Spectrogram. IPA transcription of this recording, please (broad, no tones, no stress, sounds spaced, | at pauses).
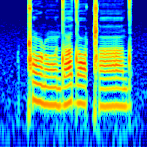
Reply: ǁ õ ɽ õː d a d ɒ ǁ ãː d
